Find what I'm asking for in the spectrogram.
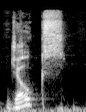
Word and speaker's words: joke: Muchas veces los hispanos dicen como yoke, yoke, como yolk, como si fuera la yema del huevo. Yolk. No, no, no, es joke, joke.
